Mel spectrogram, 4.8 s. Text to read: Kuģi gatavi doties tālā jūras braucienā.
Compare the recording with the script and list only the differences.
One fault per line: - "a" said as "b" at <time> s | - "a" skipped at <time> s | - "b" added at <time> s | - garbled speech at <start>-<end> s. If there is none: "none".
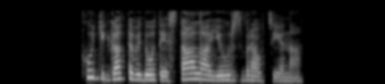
none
